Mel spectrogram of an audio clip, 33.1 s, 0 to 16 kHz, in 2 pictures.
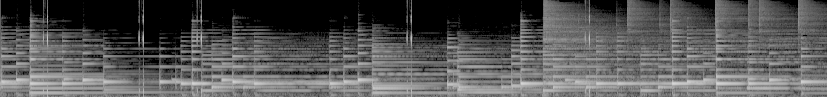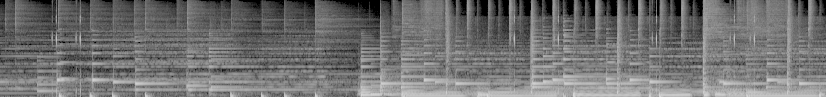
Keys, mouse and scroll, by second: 0.3 click, 1.5 scroll up 1, 2.2 click, 3.4-7.6 ctrl+drag, 7.6-14.6 drag, 17.0 click, 17.8 scroll down 1, 21.3 ctrl+z, 25.4 scroll up 1, 26.2-33.0 drag.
